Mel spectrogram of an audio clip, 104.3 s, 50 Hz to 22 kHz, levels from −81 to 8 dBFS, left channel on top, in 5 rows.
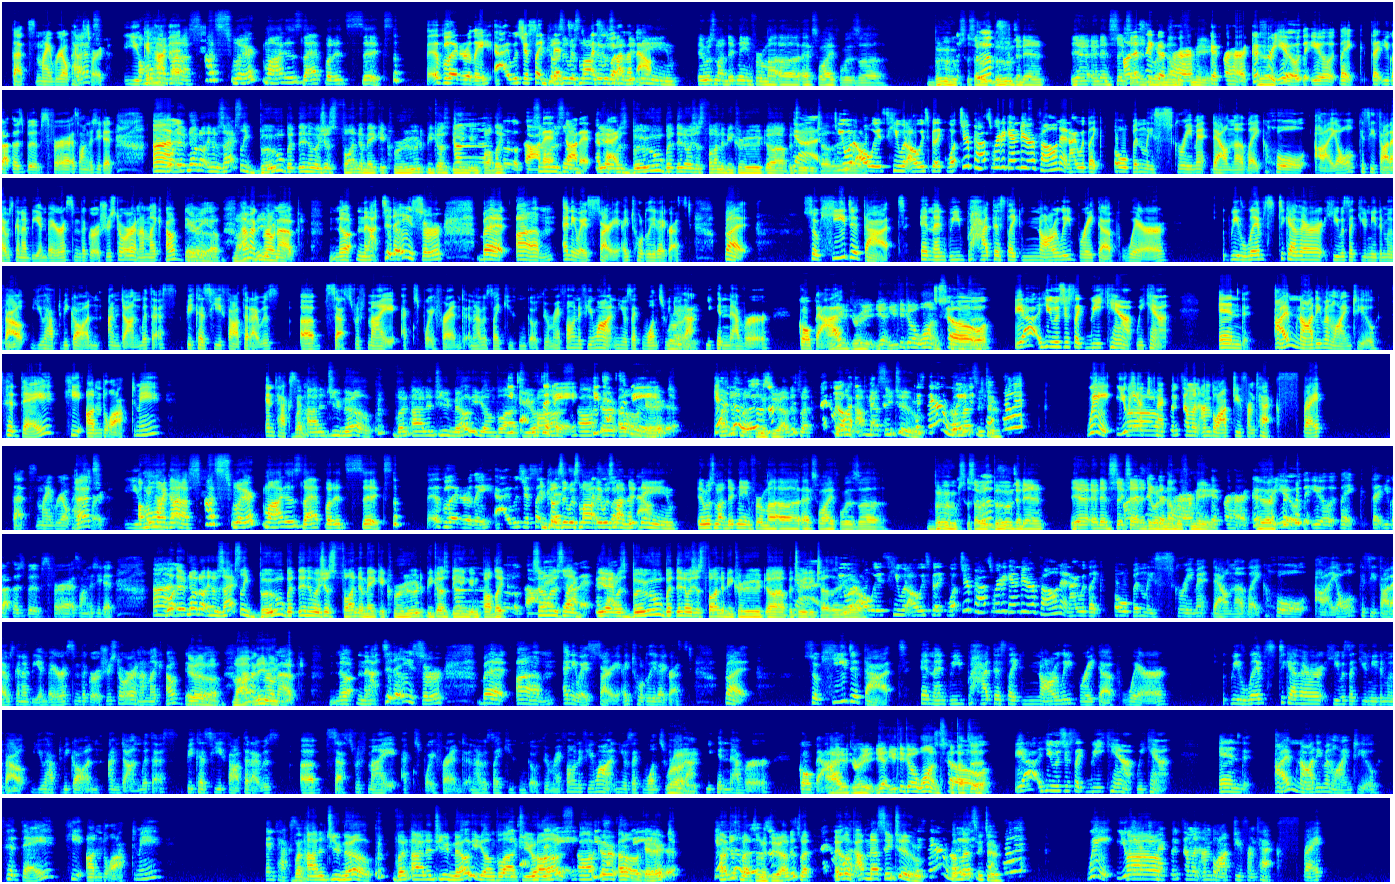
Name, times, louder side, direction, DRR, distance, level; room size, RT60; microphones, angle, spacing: voice 1, 0.2-1.5 1.8-2.7 6.4-9.7 14.6-15.0 16.8-20.2 20.5-23.6 27.6-30.1 32.7-37.3 37.5-46.1 46.6-51.9 52.1-52.9 53.8-59.2 60.2-65.0 65.4-66.6 67.1-73.0 73.3-74.1 74.5-75.2 76.6-77.4 77.8-80.1 80.8-81.3 81.7-83.2 83.5-85.8 87.4-87.9 91.0-93.3 94.1-95.0 95.7-96.2 96.5-96.6 97.2-97.9 98.2-98.8 99.7-102.5 103.0-103.2, left 8 dB, 75° left, 0.4 m, -23 dB
voice 2, 2.0-5.1 5.4-5.9 8.1-10.1 10.4-13.2 13.9-15.6 16.0-18.2 18.8-19.3 23.3-28.5 28.8-33.8 44.5-46.0 72.6-73.0 74.9-77.3 87.8-93.5 94.2-95.6 95.9-97.3 97.7-98.4 100.3-100.9, right 4 dB, 30° right, 0.5 m, -23 dB
2.8 x 2.0 x 2.6 m
head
